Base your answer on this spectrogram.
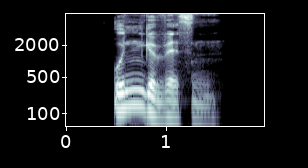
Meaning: inflection of ungewiss: 1. strong genitive masculine/neuter singular 2. weak/mixed genitive/dative all-gender singular 3. strong/weak/mixed accusative masculine singular 4. strong dative plural
- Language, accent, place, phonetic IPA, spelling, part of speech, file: German, Germany, Berlin, [ˈʊnɡəvɪsn̩], ungewissen, adjective, De-ungewissen.ogg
